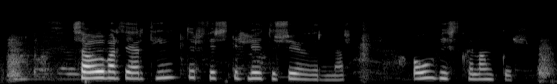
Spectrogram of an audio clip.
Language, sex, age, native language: Icelandic, female, 13, Icelandic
